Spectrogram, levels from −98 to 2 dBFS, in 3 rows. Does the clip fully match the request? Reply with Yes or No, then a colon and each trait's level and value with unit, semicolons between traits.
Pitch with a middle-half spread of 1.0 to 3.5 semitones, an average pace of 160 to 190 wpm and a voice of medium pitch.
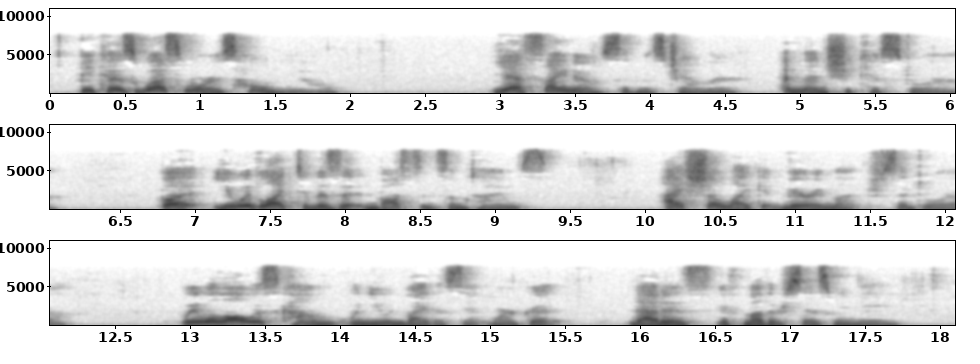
No: average, 5.1 semitones; average, 170 wpm; medium, 175 Hz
